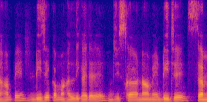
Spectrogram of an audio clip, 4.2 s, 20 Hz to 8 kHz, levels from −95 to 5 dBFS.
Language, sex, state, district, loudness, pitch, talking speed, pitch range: Hindi, male, Punjab, Kapurthala, -23 LUFS, 115 Hz, 200 wpm, 110-125 Hz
